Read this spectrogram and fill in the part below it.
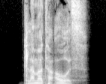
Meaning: inflection of ausklammern: 1. first/third-person singular preterite 2. first/third-person singular subjunctive II
- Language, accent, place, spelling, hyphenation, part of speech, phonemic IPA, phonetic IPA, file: German, Germany, Berlin, klammerte aus, klam‧mer‧te aus, verb, /klam.mertə ˈaʊ̯s/, [ˌklamɐtə ˈaʊ̯s], De-klammerte aus.ogg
